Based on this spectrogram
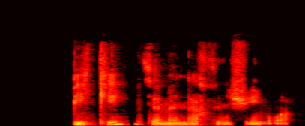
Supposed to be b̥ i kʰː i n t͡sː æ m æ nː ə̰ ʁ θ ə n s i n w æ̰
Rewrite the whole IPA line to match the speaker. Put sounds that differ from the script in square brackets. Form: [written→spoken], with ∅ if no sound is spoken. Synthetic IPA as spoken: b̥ i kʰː i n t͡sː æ m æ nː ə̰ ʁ θ ə n [s→ʃ] i n w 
